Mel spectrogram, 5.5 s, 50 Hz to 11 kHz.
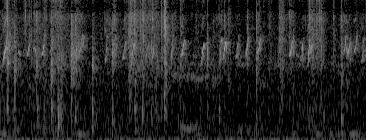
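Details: Healthy chicks, nineteen of them, on their second day in Germany, 17 September 2022, learning to eat and drink; repeated shrill peeps, often in quick pairs, mixed with knocks and rustling noise.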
